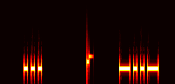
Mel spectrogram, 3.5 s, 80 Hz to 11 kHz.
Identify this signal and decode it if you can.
Morse code, heard as a keyed tone, about 17 wpm, 700 Hz. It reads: S X
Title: Single Letters - Rapid-Fire 17wpm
